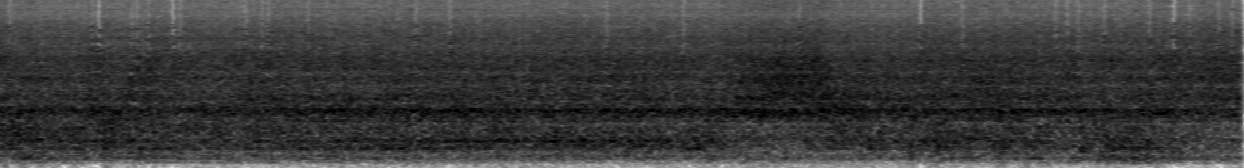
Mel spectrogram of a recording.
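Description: Locomotive running at speed, heard from beside its cab window: a steady rush of air and rail noise, with a steady whine that grows stronger from about four seconds in.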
